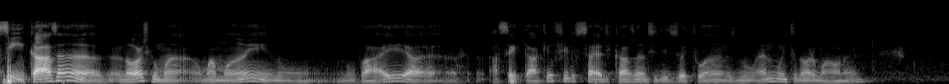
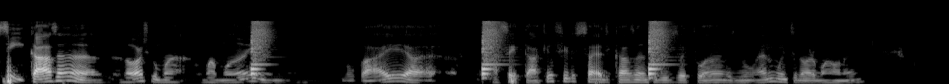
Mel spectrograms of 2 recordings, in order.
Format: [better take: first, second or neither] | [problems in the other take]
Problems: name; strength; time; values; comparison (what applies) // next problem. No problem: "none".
first | noise reduction (classical method spectral subtraction)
